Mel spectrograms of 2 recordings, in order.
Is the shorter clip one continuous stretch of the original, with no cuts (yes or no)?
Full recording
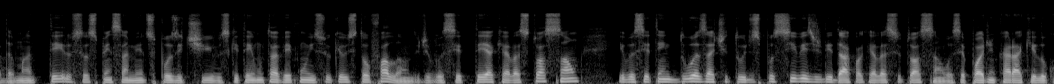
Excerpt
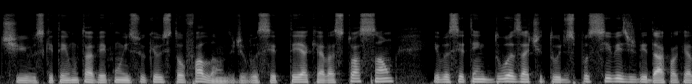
yes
